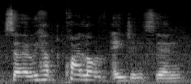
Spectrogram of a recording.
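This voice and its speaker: Young woman vlogger, deep low voice, chatty and earnest, slightly off-mic with faint hiss. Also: fairly quick, a little mellow, far from the mic, rough recording. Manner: chatty, earnest, many "like" and "you know" fillers. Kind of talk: casual chat to camera.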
